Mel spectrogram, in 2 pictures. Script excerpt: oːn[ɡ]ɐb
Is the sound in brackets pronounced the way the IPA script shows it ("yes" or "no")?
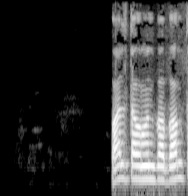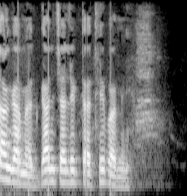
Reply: no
